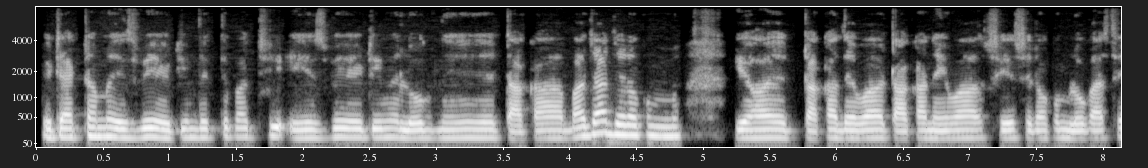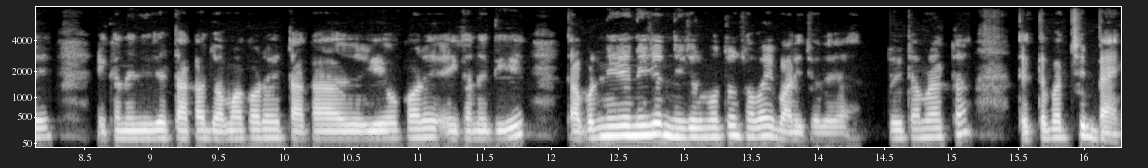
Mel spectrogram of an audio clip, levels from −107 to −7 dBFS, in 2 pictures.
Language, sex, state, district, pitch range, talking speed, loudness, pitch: Bengali, male, West Bengal, Jhargram, 125-145 Hz, 230 wpm, -17 LUFS, 130 Hz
